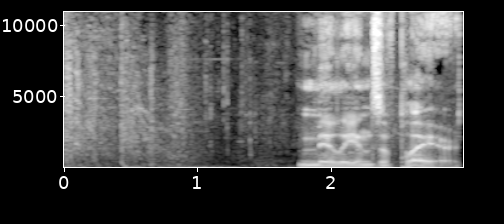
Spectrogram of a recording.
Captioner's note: lasers shooting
